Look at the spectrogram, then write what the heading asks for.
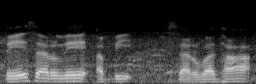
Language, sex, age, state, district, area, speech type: Sanskrit, male, 30-45, Kerala, Kozhikode, urban, spontaneous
